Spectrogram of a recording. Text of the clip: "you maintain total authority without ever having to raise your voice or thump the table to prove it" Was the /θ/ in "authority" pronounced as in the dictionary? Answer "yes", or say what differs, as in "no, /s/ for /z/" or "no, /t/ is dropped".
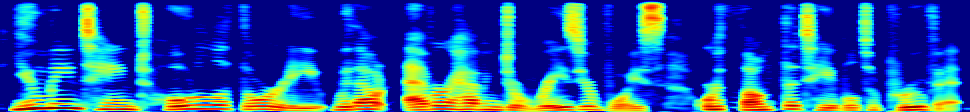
yes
